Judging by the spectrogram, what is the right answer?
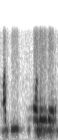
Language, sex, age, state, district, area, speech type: Kannada, male, 30-45, Karnataka, Raichur, rural, conversation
